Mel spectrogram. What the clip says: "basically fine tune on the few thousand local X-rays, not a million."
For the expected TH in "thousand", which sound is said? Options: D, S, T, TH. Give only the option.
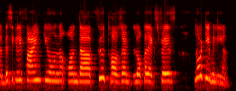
T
